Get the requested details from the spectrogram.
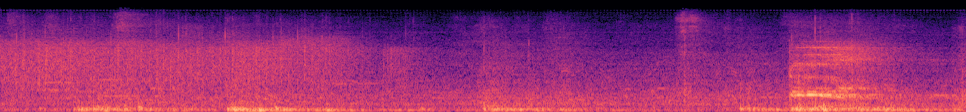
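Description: Bare feet thump on a mat.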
